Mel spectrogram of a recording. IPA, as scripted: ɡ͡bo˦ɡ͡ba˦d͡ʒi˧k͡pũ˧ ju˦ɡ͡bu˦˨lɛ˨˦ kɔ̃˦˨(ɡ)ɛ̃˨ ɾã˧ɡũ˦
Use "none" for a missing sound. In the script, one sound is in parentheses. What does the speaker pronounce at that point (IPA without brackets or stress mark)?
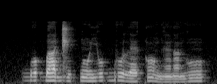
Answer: ɡ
